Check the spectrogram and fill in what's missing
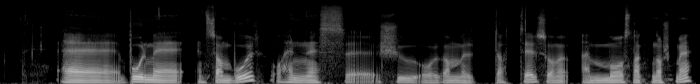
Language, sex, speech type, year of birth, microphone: Norwegian, male, spontaneous, 1981, Sennheiser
